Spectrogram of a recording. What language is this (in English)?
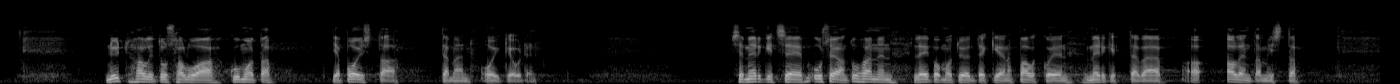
Finnish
